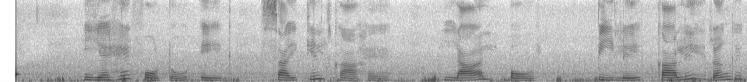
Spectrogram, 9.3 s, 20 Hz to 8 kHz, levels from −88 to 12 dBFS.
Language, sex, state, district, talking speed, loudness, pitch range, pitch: Hindi, female, Haryana, Jhajjar, 70 wpm, -21 LUFS, 210-255 Hz, 230 Hz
